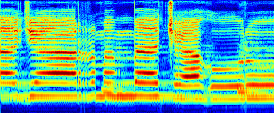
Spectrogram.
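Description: A child's voice singing a children's song in Indonesian over a music backing, the line 'belajar membaca huruf' sung as a run of short held notes.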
